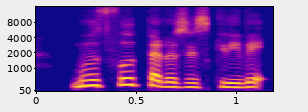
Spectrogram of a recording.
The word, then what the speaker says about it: Mood Food: Mood Food se pronuncia Mood Food, pero se escribe m O o D f O d, ¿cierto?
